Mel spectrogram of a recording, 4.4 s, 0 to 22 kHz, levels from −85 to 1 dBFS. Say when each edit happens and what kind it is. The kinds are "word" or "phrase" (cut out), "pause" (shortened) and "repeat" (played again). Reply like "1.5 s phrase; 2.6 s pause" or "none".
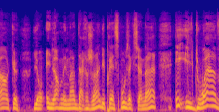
none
